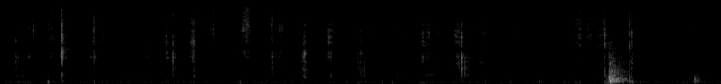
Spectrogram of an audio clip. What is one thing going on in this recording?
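Stiff paper rustles and crinkles softly as it is handled.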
